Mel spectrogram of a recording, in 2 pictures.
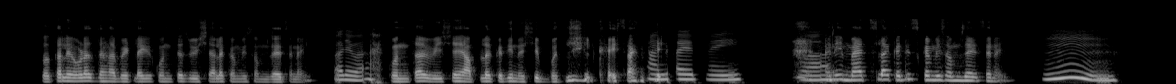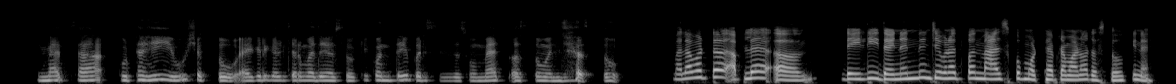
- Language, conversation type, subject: Marathi, podcast, अपयशानंतर पुढचं पाऊल ठरवताना काय महत्त्वाचं असतं?
- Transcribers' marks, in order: chuckle; laughing while speaking: "बदलेल काही सांगता येत नाही"; static; tapping; laughing while speaking: "असतो"; in English: "डेली"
